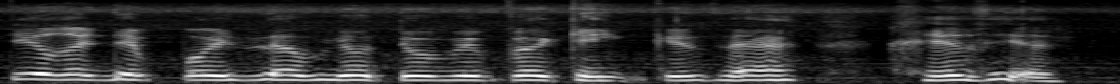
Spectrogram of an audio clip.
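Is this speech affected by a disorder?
Yes: paralysis.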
